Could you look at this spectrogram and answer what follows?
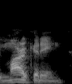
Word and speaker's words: marketing: Hablábamos del equipo de marketing and we were trying to improve our pronunciation of the letter T, right? Because marketing is functional, funciona, but we feel more comfortable. We feel more confidence when we can say marketing, like the native speakers, right?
